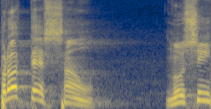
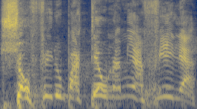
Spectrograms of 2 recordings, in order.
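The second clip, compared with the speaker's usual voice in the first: furious, enraged, pitched high; 9 semitones higher than usual. Retelling a father confronting him after he preached, imitating a furious man. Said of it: "O cara estava possesso".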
